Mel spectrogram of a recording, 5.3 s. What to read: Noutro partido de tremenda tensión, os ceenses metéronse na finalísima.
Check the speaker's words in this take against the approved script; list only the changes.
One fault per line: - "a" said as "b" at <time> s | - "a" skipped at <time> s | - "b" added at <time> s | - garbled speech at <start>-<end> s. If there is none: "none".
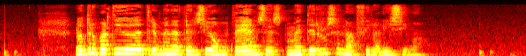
- "os" skipped at 2.2 s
